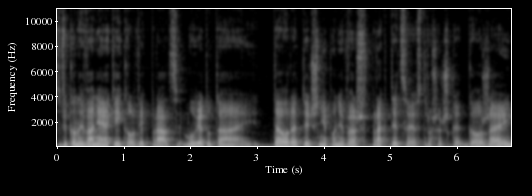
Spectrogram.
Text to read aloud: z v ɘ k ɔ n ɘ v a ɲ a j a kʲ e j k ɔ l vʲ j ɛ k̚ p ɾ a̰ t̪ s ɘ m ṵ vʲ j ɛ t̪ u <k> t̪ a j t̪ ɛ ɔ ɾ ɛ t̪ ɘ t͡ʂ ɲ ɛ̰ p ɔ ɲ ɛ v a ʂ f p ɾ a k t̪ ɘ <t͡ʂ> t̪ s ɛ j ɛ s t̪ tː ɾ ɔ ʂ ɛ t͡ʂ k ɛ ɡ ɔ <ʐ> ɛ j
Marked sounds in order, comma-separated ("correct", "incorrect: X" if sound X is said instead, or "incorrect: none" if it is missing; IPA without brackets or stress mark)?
incorrect: none, incorrect: none, correct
